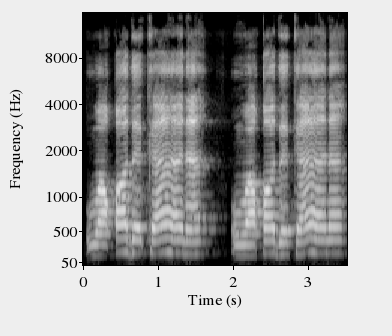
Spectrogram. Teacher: دال کو جھٹکے کے ساتھ پڑھیں گے، حروف قلقلہ کا حرف ہے، اور یا بڑا قاف ہے، اس کو موٹا پڑھیں گے۔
